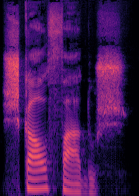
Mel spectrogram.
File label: "escalfados", Portuguese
